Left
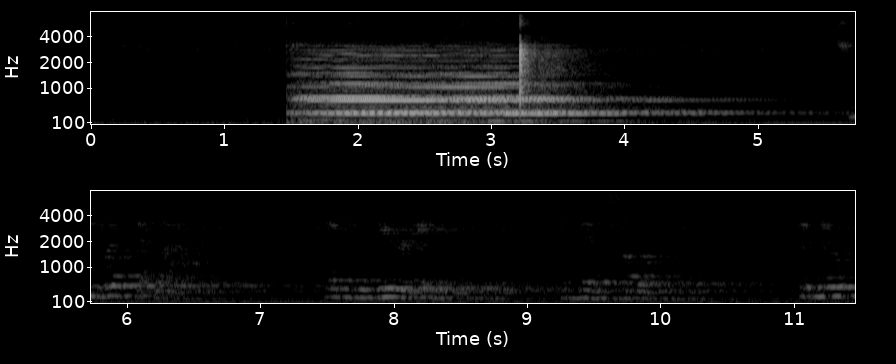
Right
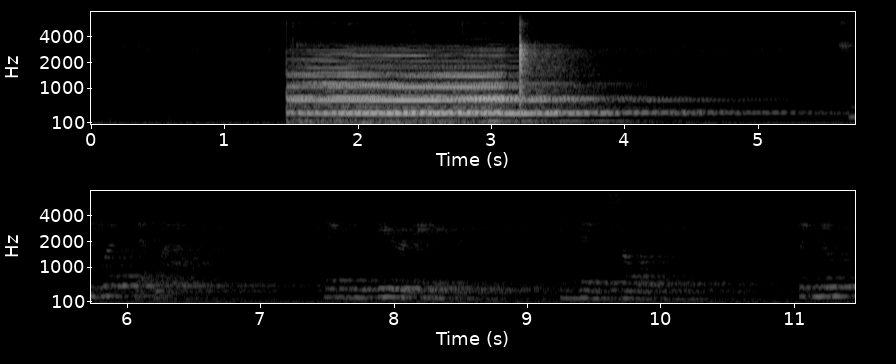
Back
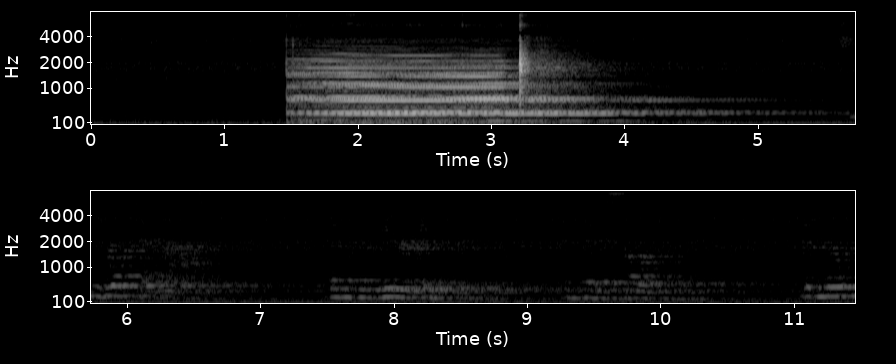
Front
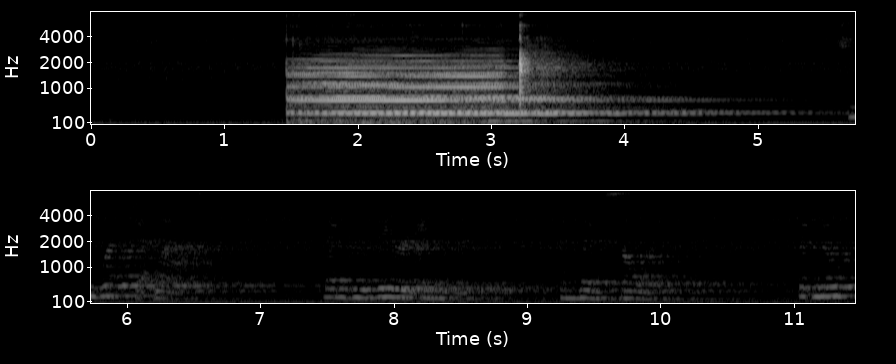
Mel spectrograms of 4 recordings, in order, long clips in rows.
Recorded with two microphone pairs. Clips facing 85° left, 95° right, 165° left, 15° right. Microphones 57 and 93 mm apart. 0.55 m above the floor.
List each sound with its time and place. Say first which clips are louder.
1.5 s a siren: right 2 dB, front 2 dB; 85° right, 3 m; by 3.1 s 105° right, 2.5 m
3.2 s a clap: left 2 dB, even; 45° left, 0.7 m
5.6 s a woman speaking: left 1 dB, back 1 dB; 30° right, 10 m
